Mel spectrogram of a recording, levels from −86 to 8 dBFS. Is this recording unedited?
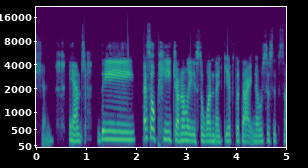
no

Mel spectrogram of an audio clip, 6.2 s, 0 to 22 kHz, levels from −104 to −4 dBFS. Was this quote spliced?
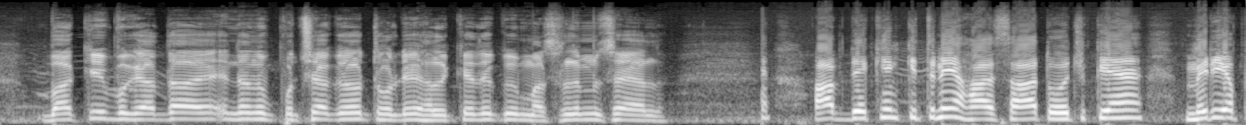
yes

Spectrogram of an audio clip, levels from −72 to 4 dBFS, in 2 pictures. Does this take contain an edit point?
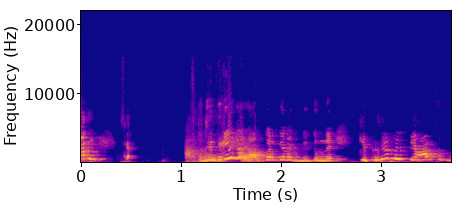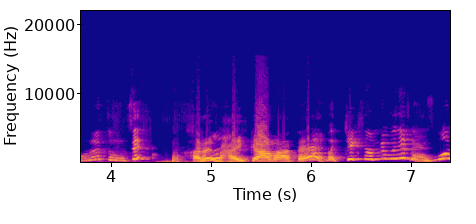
no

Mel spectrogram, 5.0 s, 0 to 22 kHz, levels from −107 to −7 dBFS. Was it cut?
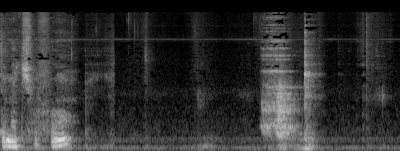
yes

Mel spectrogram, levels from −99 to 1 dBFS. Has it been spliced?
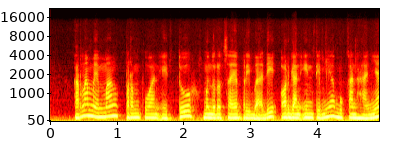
no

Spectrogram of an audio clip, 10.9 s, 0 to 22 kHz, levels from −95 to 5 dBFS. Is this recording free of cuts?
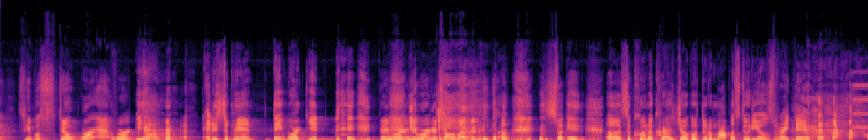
yes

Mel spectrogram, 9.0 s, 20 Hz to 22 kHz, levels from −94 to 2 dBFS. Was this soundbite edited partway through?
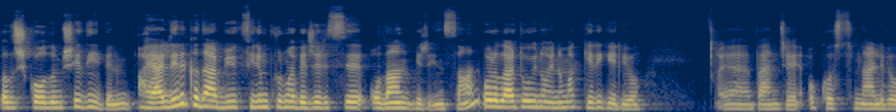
yes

